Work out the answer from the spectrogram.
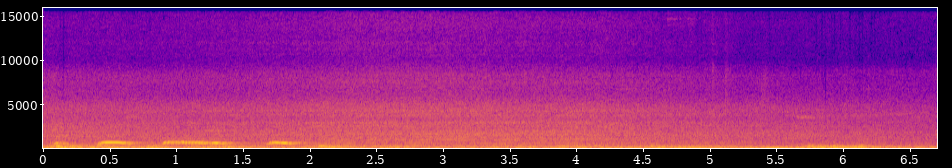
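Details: Male spotted dove singing in the deep 'gembur' or 'bongor' manggung style, used as a lure to get other doves calling: four mellow low coos in the first two seconds, the third drawn out, over a steady low engine-like rumble.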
